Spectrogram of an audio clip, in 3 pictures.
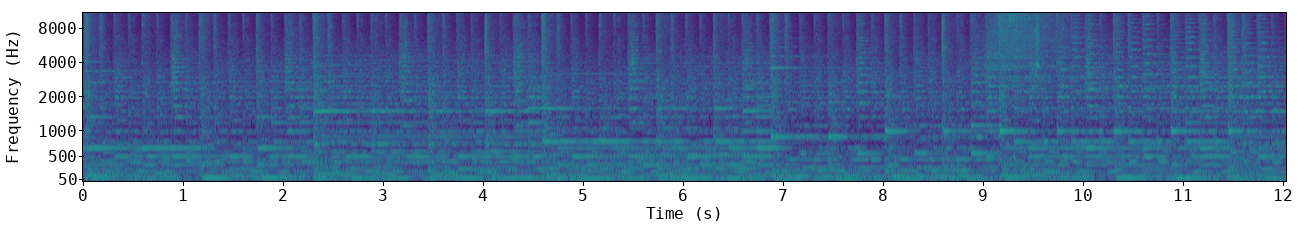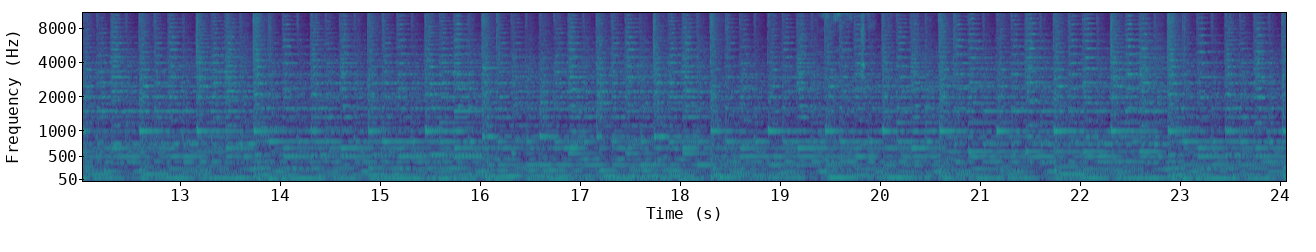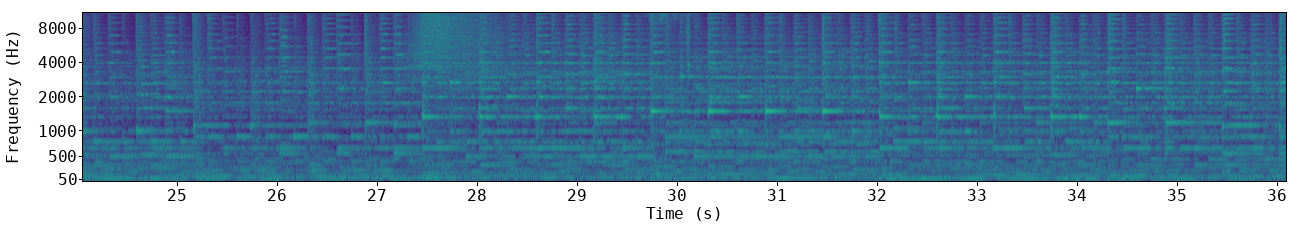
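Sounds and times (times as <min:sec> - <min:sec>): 
emotional piano: 0:00.0 - 0:36.0.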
